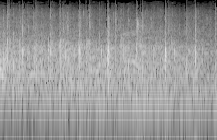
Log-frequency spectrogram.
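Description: Crowd in a ballpark grandstand applauding and cheering, with many scattered claps that thin out toward the end.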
